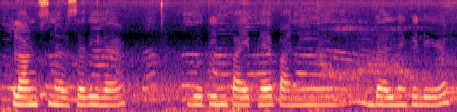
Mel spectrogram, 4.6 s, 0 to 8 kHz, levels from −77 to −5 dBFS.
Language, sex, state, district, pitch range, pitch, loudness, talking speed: Hindi, female, Maharashtra, Mumbai Suburban, 210-220 Hz, 215 Hz, -16 LUFS, 145 wpm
